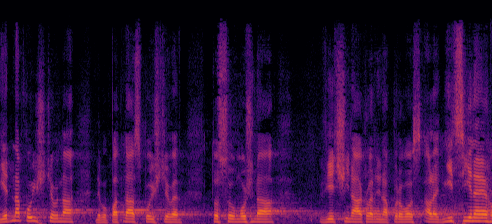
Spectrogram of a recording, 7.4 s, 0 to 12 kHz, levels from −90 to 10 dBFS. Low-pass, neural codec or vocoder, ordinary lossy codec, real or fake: 10.8 kHz; autoencoder, 48 kHz, 128 numbers a frame, DAC-VAE, trained on Japanese speech; AAC, 48 kbps; fake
